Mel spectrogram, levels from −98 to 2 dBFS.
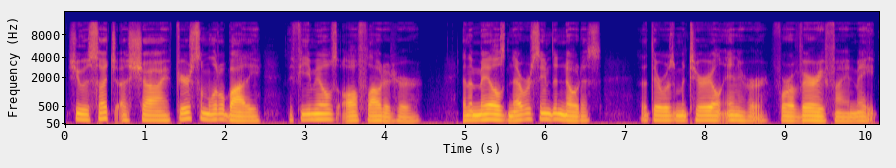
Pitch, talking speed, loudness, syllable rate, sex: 115 Hz, 185 wpm, -18 LUFS, 5.3 syllables/s, male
